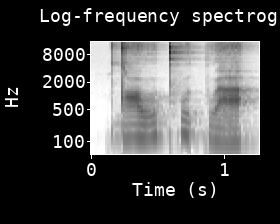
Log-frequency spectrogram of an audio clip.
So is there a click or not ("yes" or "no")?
no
